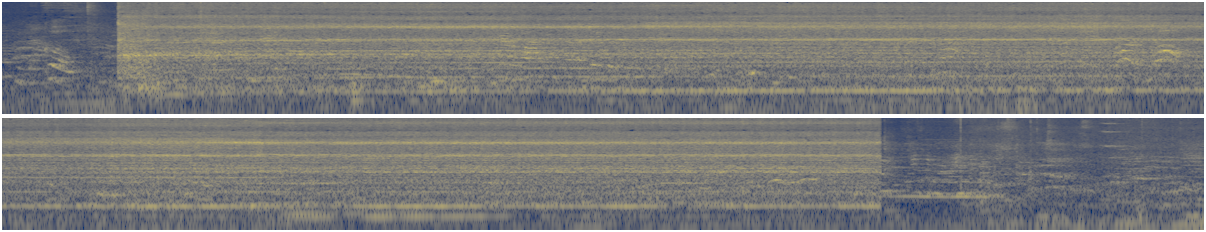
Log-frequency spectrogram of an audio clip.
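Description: Electric countertop blender switched on about a second in, running steadily as it purées watermelon chunks into juice, then switched off shortly before the end.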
